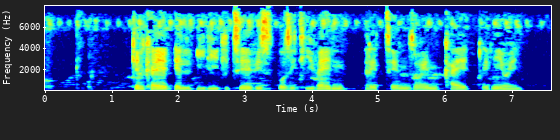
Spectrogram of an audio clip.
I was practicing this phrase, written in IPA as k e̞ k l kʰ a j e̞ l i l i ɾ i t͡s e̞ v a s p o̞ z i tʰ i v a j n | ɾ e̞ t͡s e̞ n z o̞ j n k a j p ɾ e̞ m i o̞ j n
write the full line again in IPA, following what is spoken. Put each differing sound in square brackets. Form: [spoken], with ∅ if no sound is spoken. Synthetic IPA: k e̞ [∅] l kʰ a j e̞ l i l i ɾ i t͡s e̞ v [i] s p o̞ z i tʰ i v a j n | ɾ e̞ t͡s e̞ n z o̞ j n [kʰ] a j p ɾ e̞ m i o̞ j n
